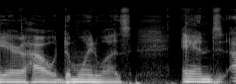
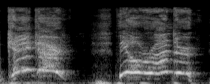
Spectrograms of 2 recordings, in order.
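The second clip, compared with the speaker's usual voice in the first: very high, cracking yell re-enacted. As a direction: yell it across the press row till the voice cracks. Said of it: "and my voice cracked".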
